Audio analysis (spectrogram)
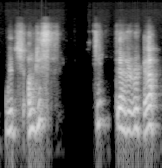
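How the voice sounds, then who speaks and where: A woman's voice: fairly high pitch, takes it slowly, mellow, slightly rough. A woman hosting a casual live stream, chatty and playful as she addresses the viewers. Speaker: show host and narrator.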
